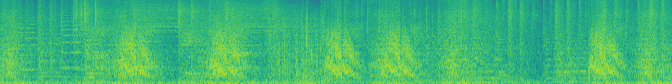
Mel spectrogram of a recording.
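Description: Dramatic soundtrack music with repeated magic-blast sound effects laid over it: about six loud whooshing booms, each falling in pitch, one every second or two.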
